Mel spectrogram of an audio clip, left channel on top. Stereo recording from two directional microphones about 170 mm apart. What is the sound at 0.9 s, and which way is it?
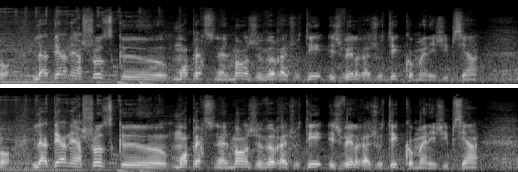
Speech, 15° right (ahead or behind).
